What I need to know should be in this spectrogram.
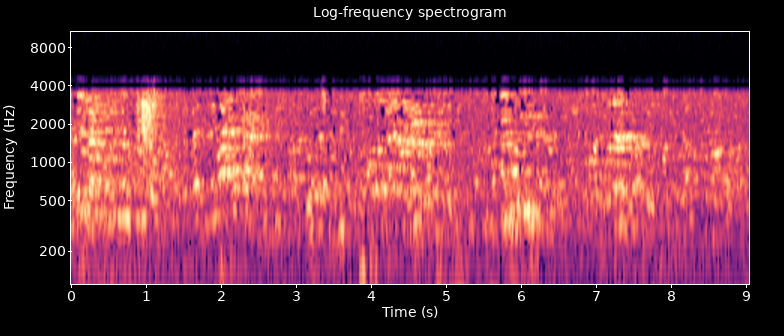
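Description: Young men shout to each other across an indoor pitch.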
